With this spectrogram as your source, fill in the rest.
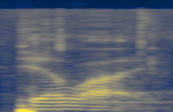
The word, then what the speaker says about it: Pillai: If you say pill and eyes together, that's how you say it. Pillai.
